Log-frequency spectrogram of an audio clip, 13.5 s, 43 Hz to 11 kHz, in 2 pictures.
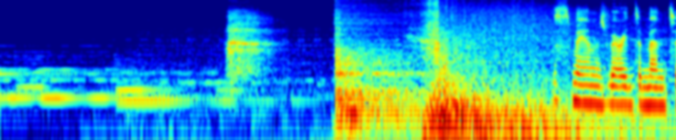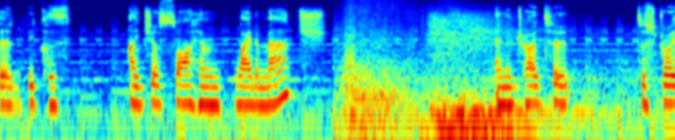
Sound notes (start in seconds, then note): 2.2 sighs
